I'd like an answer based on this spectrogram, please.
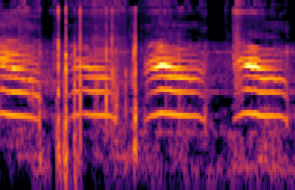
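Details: Hungry black kitten that ran toward a person it had come to know in a single day: three loud, even meows about a second apart, with clicks and handling noises between them.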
